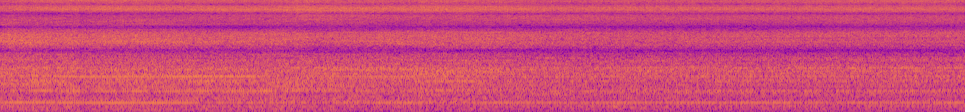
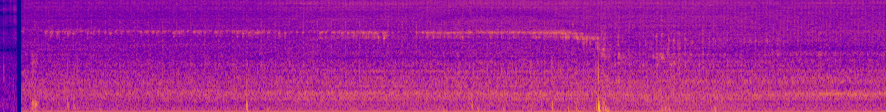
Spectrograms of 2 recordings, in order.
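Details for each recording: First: Ford Fiesta after repair, belt already replaced and water pump found to be the cause of the squeal: engine idles smoothly with an even whir and hiss, no squeal from the accessory drive. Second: A thin, steady high-pitched squeal rides over a Ford Fiesta's idle hum; the noise came when accelerating. It was not the alternator belt or the steering, but a worn water pump, which was replaced.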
